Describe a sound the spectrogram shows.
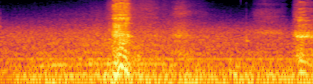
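Bedsprings creak as a man sits on a bed.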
